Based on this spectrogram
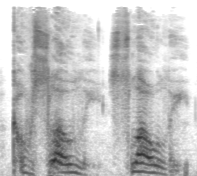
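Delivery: hushed whisper under the breath. Narrating a scene of moving carefully, giving one character's line, whispering. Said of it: "Gerard is whispering".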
